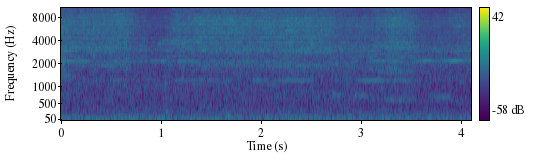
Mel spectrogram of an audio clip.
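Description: Steady outdoor background noise: a low rumble under an even hiss, with a faint steady high tone and a few faint short peeps, and no distinct events.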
